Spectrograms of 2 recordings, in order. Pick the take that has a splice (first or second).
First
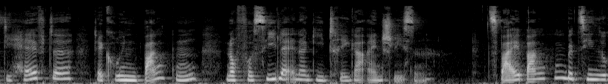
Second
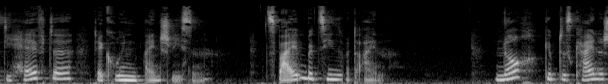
second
